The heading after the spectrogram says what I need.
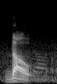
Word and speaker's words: Tao: हम इसको पढ़ते हैं तो इट इज़ ताओ, TAO, बट we pronounce it एज दाओ।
